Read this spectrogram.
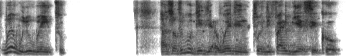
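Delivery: normal talking voice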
